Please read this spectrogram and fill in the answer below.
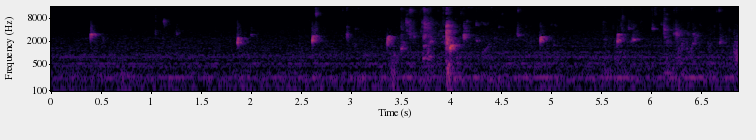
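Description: Single drops of water dripping into a full bathtub, spaced out and irregular, with a short flurry of splashing about four seconds in as a Java macaque wades through the water. A faint steady hum runs underneath.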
